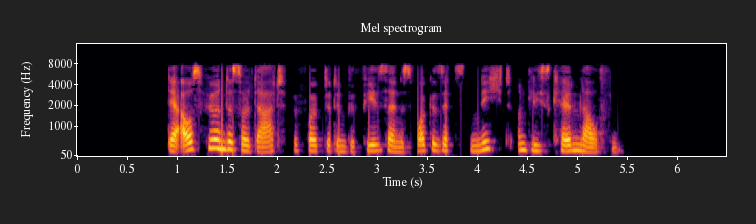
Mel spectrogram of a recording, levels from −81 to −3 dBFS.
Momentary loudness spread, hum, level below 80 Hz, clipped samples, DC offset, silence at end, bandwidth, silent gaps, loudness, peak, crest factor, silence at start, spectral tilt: 10 LU; none; -58 dBFS; under 0.1%; under 0.1%; 1.1 s; 8.2 kHz; 2.10-2.15 s; -19 LUFS; -2 dBFS; 18 dB; 0.9 s; -3.5 dB/octave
